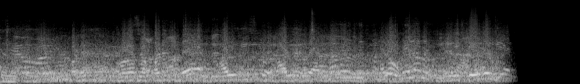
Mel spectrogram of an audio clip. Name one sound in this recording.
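A crowd of men talk loudly over one another close by.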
